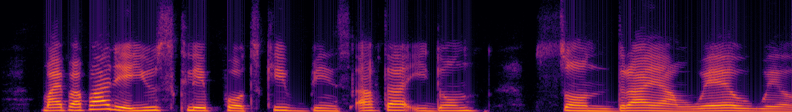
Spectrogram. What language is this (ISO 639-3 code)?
pcm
